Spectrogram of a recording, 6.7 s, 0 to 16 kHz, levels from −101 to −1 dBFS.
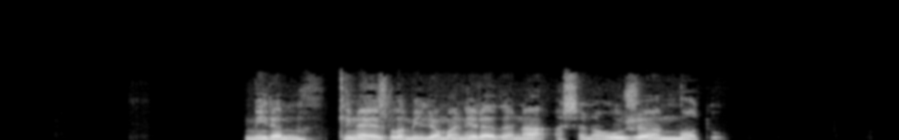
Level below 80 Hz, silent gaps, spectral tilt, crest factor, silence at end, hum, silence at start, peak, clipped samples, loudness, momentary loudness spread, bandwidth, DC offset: -66 dBFS; none; -6.5 dB/octave; 18 dB; 1.35 s; none; 1.85 s; -4 dBFS; under 0.1%; -20 LUFS; 9 LU; 7.8 kHz; under 0.1%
